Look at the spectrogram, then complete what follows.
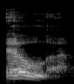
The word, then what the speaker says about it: Elles: So Elles. So the first E is pronounced eh, and the second one is silent because it's at the end of the word.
